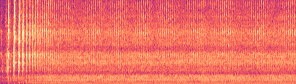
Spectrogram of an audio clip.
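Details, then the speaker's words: Craftsman mower after new piston rings and a replaced blade adapter: catches on the pull and settles into a smooth, even drone with no wobble or knock; runs healthy, no longer blowing or burning oil. "I think the craftsman will live on thanks to the engine from the worn-out pool on and some new piston rings so it's pretty good it's not blowing oil burning oil like it did before which is good"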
